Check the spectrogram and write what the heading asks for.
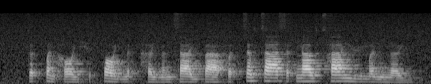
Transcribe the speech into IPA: k ɐ˨˥ k̚ p ɐ˨˩ n h ɔː˨˩ j h ɪ˨ k̚ p ɔː˨˩ j ŋ ɐ˨ t̚ h ɐ˨˩ j n̪ ɐ˨ ŋ s aː˨ j p aː˨˩ f ɐ˨˥ t̚ t͡s ɐ˥ w t͡s aː˥ s ɐ˨˥ k̚ ŋ aː˥ w t͡sʰ aː˥ ŋ yː˨ m ɐ˨ n ŋ ɐ˧ j

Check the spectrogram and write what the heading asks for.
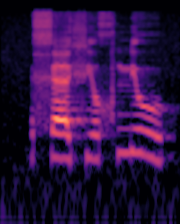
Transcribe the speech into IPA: x ɛ fʲ o x mʲ u

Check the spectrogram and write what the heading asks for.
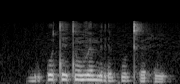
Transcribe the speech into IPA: b u˨ p u˦ t i˦ t ũ˦ v e˦ m r i˨ kʷ i˨ kʰ ɪ˨ h i˨

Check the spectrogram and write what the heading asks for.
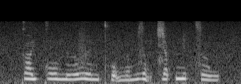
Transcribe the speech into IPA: k a˧ j k o˧ n ɨ˨˦ ə̯ v e˧ n t̪ʰ o̰˧˨ n ə˨˦ m z ə̰˧˨ m t͡ɕ a˦˥ k̚ ɲ e˦˥ t̚ s ə˧ w

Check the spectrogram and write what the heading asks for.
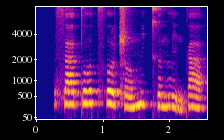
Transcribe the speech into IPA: s ä˦ t̪ ɤ˦ t͡sʰ ɤ˥˨ ʈ͡ʂ ɤ˨˦ m i˦ kʰ ə˨˦ n l ḭ˨˩ n k ä˥˨

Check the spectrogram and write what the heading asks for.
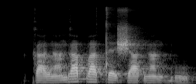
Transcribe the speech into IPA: k a˨ l ã˨˦ ɡ a˦ b a˧ t ɛ˧ ʃ a˧ ɡ ã˧ ɡ͡b u˨

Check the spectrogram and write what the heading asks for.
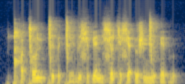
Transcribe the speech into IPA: ǃʰ ɒ ǀ o ɲ ə ǀ i p e ǀ e̤ d ɯ ɕ ʏ ɠ e n i̤ ɕ ʌ c ə ɕ ɛ ʔ ɯ ʃ ə ŋ͡ǀ i ʔ e p ṳ

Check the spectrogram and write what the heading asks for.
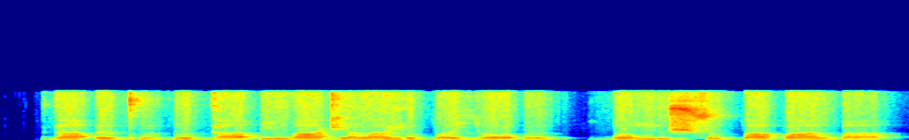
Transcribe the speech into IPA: ɡ ɑ ʔ ə kʷʼ ə ɠ ʊ ɡ ɑ ʔ i w ɑ ɡ i lˠ ʌ j ʊ p ʌ ʎ ɔ ʔ ʊ | ɓ ɔ m u ʃ s u p ɑ p ɑ o̯ ɓ ɑ

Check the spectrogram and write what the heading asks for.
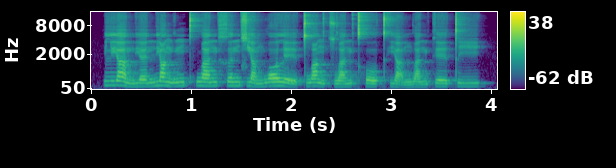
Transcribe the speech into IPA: l j ä˥˩ n̪ j ɛ˧˥ n j ɑ˧ ŋ ʊ˥ ŋ kʰ w a˥ n x ə˥ n ɕ j ä˨ m w ɔ˥ l ḛ˨˩ ɪ̯ t̪ w ɑ˥˩ ŋ t͡s w a˧˥ n kʰ o˧˥ ʊ̯ t̪ʰ j ä̰˨˩ n̪ w a˧˥ n k e˥ ɪ̯ t̪ i˥

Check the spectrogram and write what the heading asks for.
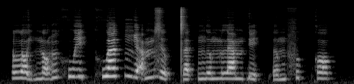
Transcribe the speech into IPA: l ɔ̰˧˨ j n ɔ̰˧˥ ŋ h w e˦˥ t̚ h w a˦˥ t̚ ɲ a̰˧˥ m z ə˨˩ p̚ t̪ a˦˥ t̚ ŋ ə˧ m l a˧ m ɗ e˨˩ t̚ ʔ ə˨˦ m f ə˦˥ p̚ k ɔ˦˥ k̚

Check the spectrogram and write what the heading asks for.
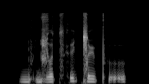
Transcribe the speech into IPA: b ṵ˦˨ d͡ʑ o˧˥˧ t͡sʼ ɨ˥ ǀ ʉ˦˨ pʼ ṵ˧˥˧

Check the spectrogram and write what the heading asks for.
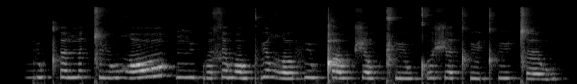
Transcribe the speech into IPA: b ʉ w tʰ ə ŋ ə ǀ ʉ w ʁ ɔ | ŋ ʉ b ʊ s ə w ɔ w pʼ ʉ ʁ ʊ f ʉ w ǃ ʌ w t͡ʃ ʌ w ǁ ʉ w kʼ ʊ ʃ ə tʰ ʉ tʰ ʉ ǀ ə w

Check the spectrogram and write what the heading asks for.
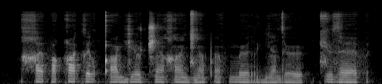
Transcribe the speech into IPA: χ ɛ f ə q ɛ k ə lʲ qʼ ə̃ ɡʲ ø ʈ͡ʂ ɛ̃ χ ə̃ d͡ʑ ə̃ pʼ ə̃ f m ø r ɡʲ ã d ø | t͡ɕ y z ɛ f

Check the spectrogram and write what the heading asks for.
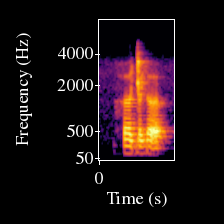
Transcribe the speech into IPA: h ɜ ɟ ɜ j ɾ ɜ

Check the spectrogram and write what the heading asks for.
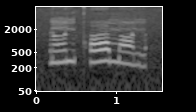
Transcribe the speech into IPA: ɾ õ n kʰ ɔ m ɔ̃ n

